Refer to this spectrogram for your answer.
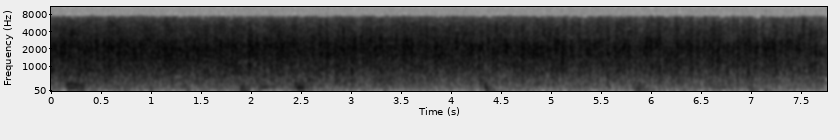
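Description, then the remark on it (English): A studio audience of a weekly contest programme applauds steadily after this week's winner is announced, the clapping dense and sustained at an even loudness throughout, with no voices standing out above it. “So give it a good clap.”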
